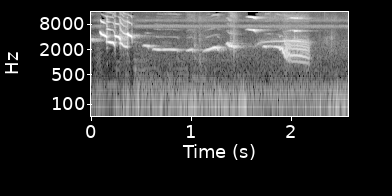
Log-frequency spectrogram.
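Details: Oriental magpie-robin in the afternoon, described as ready to fight a rival: a bright high twitter, then drawn-out rising whistles and a final buzzy descending trill.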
